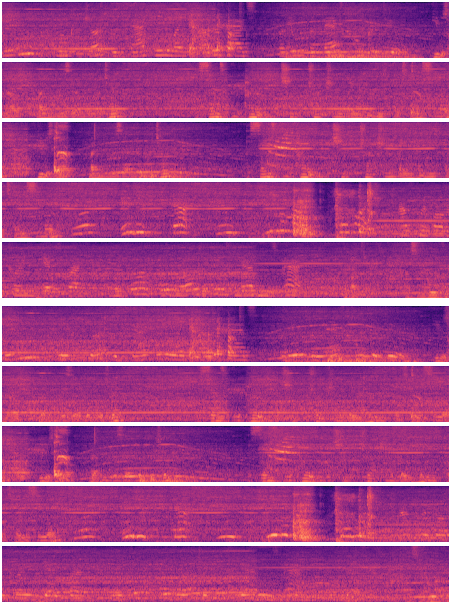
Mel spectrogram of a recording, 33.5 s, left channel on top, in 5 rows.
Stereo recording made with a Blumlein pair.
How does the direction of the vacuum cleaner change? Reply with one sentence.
You can hear the vacuum cleaner stay put.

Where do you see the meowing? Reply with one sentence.
You can hear the meowing in the centre.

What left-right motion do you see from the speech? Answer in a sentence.
You can hear the speech stay in one place.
